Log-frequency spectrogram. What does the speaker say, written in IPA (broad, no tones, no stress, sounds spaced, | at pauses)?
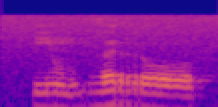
j õ bʱ ə r o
